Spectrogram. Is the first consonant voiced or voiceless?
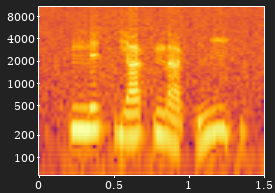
voiced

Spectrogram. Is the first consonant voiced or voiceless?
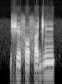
voiceless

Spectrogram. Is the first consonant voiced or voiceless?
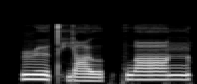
voiced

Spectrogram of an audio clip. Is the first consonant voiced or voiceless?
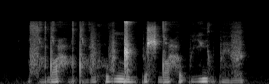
voiceless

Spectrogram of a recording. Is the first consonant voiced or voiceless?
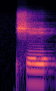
voiceless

